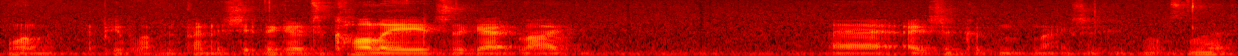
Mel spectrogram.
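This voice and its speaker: A man's voice: flat delivery, fairly quick. A young man co-hosting a student show, talking in a casual discussion style. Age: young adult. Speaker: student radio show co-host. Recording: roomy echo, clear rumbling noise.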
